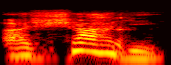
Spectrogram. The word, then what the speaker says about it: Asahi: Ashahi. I think that's how you say it. Ashahi. It's Japanese Let me beer. see. Asahi.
